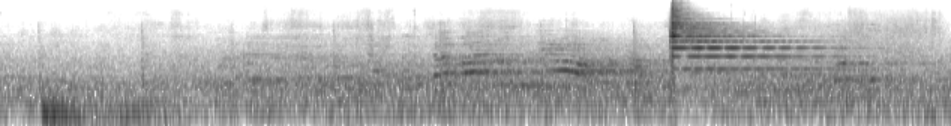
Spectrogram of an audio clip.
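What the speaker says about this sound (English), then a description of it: "And the opening bell sounds to get us underway." Opening bell of a women's world championship boxing semi-final, a bright ring struck near the end over arena crowd murmur and a commentator's voice.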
